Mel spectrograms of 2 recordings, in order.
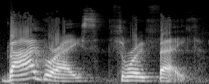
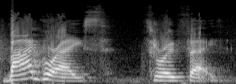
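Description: First: Slow and weighted again, by grace through faith; slow emphasis. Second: Each word slow and weighted, by grace through faith; slow emphasis. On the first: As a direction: drive the doctrine home slowly. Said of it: "You are healed". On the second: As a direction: lay it down slowly, word by word. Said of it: "You are baptized in the Holy Spirit". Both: Shown as a demonstration.

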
